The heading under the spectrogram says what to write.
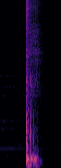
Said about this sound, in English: Okay. I'm gonna roll with my real dice.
